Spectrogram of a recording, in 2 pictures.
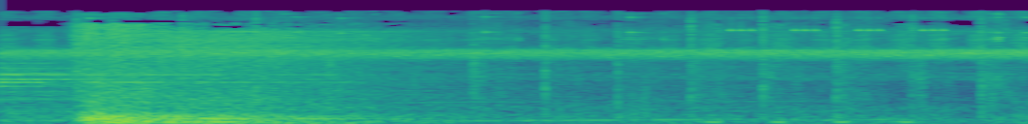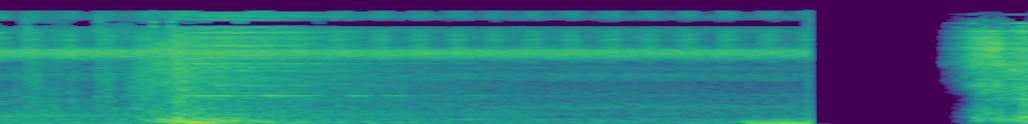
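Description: Footsteps run over soft ground outdoors.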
